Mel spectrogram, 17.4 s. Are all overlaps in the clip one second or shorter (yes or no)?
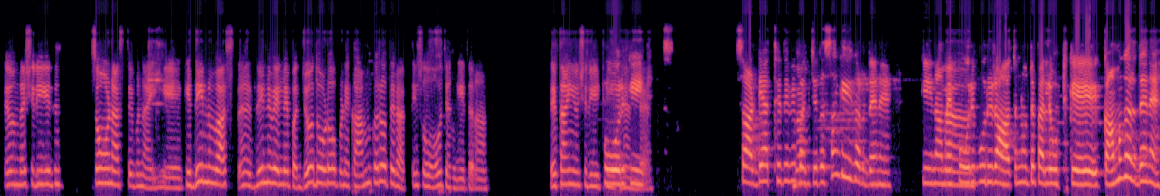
yes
